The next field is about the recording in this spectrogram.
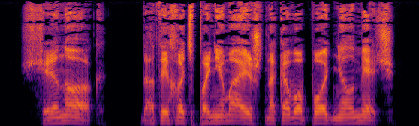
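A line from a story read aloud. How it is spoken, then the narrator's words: Warrior's growl. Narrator (Russian): рыкнул новый воин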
